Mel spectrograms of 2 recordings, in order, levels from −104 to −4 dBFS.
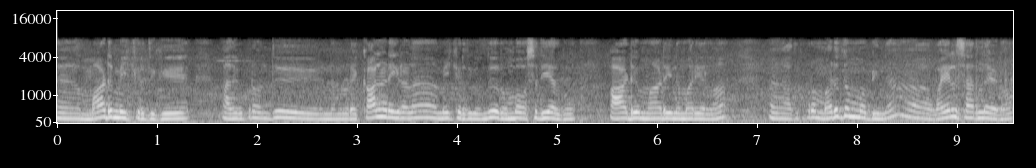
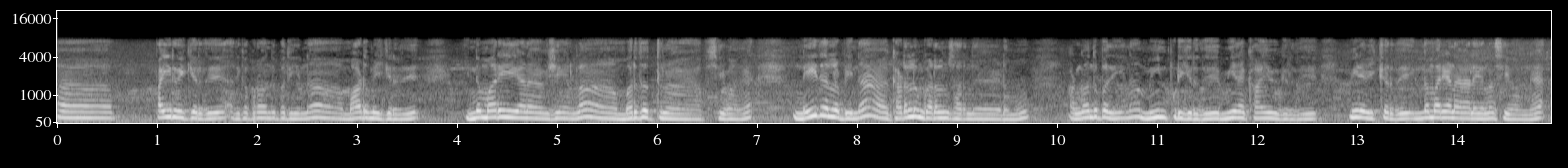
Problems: background sounds at intervals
